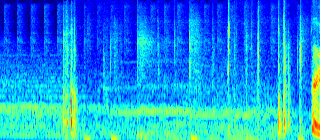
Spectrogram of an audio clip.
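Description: Soft background music of sustained tones over low thuds. A sharp knock about a second in and a couple more near the end come from a cardboard drawing board and a pen being set down on a wooden desk.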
